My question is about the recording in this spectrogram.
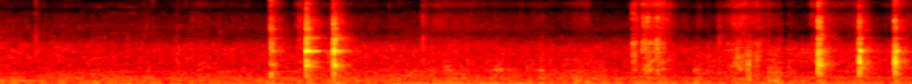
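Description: Bricklaying: sharp clinking taps of a steel trowel against bricks and mortar, three quick taps about two seconds in and three more near the end.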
